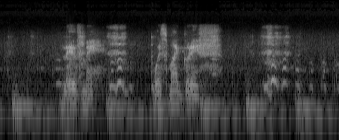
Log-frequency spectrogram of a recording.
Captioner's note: White Cloud crying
